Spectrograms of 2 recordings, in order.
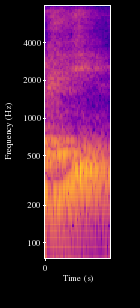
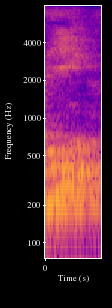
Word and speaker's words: riz: Donc, l'autre phrase, je te propose un gâteau de riz. Je te propose la même chose, la terminaison de la conjugaison. Riz, il se termine par Z.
